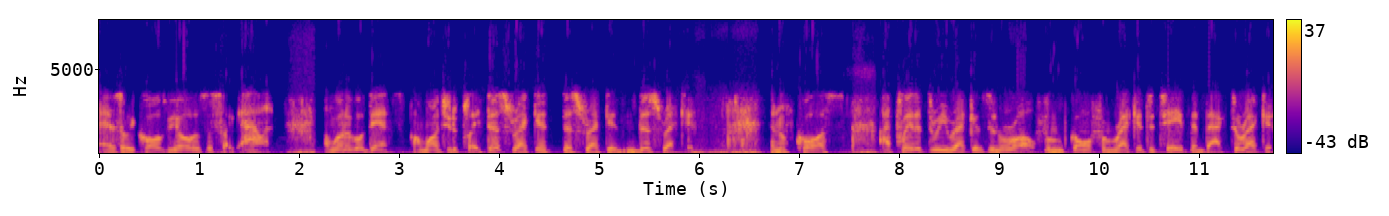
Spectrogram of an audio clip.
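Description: Noticeable background noise surrounds the recording. A man with an American accent talks at a fairly quick pace. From Providence, Rhode Island, US. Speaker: DJ. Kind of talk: interview.

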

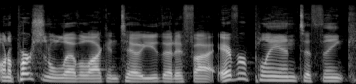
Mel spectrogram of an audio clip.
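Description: A man's fairly high voice at a moderate pace, bright and sharp in tone, with fairly even intonation and a dry, close sound free of echo. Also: very clean recording, silent background. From Georgia, US South. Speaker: pastor. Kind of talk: sermon. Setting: church.

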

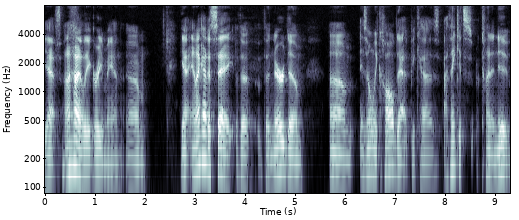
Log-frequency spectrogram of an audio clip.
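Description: An American-accented man talks at a fairly slow pace in an ordinary speaking voice, fairly low in pitch with ordinary pitch variation, on a very clean recording with a silent background. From Los Angeles. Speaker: podcast host. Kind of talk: casual chat.

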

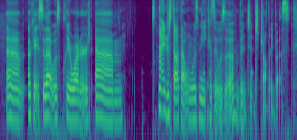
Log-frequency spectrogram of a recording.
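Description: In a plain, everyday voice, a woman speaks at a fairly quick pace with a fairly low pitch and fairly even intonation. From Florida. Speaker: travel podcast co-host. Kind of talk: casual chat.

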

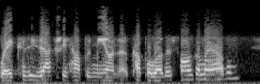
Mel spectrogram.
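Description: The speech is delivered at a very fast pace, with noticeable background noise behind it. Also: woman. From Canada. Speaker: singer-songwriter and producer. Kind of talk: casual interview.

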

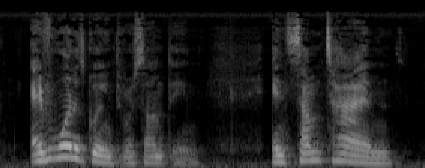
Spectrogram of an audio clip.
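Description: A woman's very deep, low voice with vocal fry, on a very clean recording with a silent background. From Nigeria, then London. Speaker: graduate student. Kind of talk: interview.

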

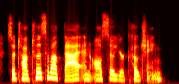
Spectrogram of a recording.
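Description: A woman with a fairly low pitch and ordinary pitch variation has a normal speaking voice over a quiet background. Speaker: podcast host interviewer. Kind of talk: casual interview.

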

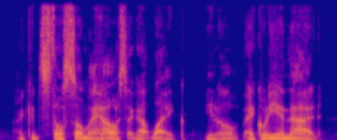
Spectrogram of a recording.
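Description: A man speaks with vocal fry. His pace is moderate. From US, military family, moved among eight states. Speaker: startup CEO. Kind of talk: casual interview.

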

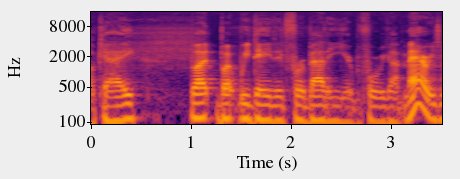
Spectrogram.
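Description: Somewhat breathy speech at a very fast pace. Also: man. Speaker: local news podcast host and writer. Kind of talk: casual chat.

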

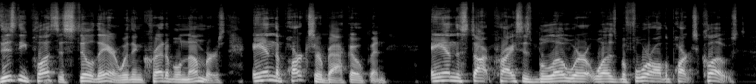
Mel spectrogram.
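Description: On a very clean recording with a silent background, a man with an American accent speaks at a fairly high pitch with lively intonation and very even loudness. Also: fairly quick pace. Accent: slight Kentucky draw over Central Florida. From Central Florida. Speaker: podcast host. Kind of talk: casual chat.

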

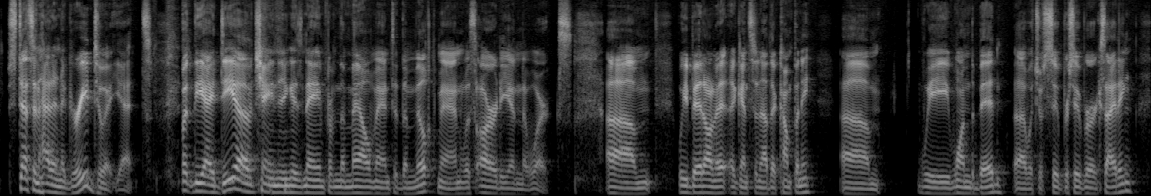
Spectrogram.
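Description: An ordinary speaking voice from a man, fairly low in pitch with ordinary variation, at a moderate pace on a very clean recording with a silent background. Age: 30s. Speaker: video production crew member. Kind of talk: casual chat.

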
